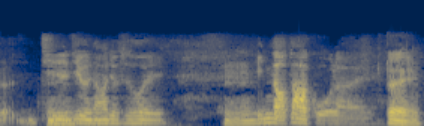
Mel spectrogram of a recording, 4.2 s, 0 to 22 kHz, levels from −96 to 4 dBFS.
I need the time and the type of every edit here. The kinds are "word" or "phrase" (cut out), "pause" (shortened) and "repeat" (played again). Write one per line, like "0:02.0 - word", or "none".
none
